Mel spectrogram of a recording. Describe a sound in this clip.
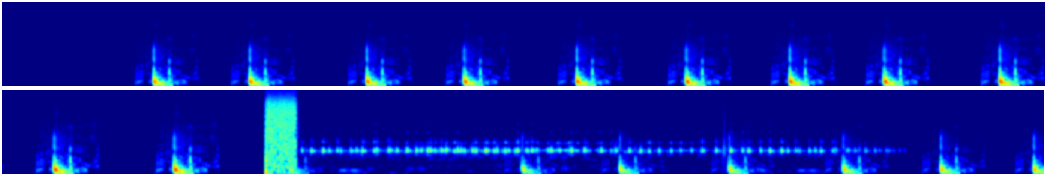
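Slow, heavy footsteps thud on a hard floor.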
